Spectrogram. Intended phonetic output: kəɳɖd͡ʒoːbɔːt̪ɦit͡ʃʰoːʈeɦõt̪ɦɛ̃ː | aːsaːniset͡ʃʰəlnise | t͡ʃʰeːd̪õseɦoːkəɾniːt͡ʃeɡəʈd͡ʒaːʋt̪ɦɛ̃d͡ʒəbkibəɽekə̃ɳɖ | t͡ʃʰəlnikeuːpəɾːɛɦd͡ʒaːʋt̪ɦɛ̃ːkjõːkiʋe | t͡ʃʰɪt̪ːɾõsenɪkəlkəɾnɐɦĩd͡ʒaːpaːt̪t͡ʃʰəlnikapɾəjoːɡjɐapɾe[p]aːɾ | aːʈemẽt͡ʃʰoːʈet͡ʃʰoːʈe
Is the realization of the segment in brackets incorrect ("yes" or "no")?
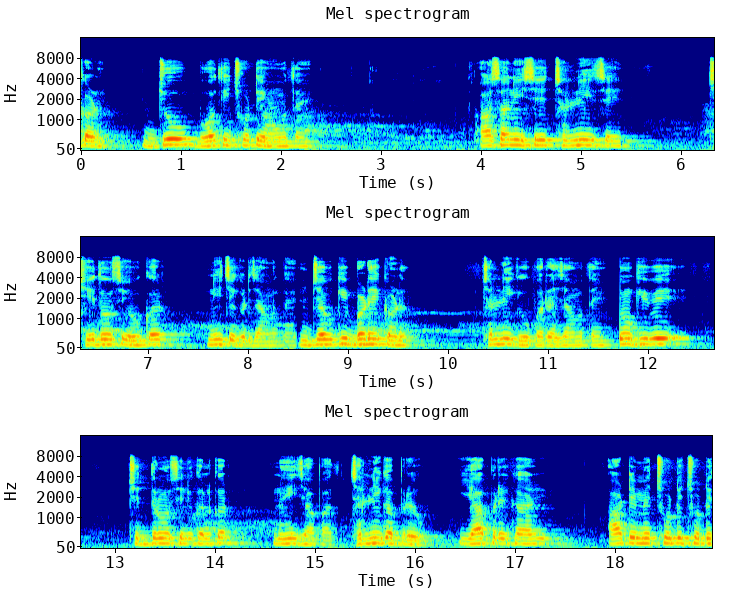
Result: yes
